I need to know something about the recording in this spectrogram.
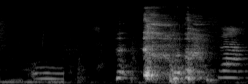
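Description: A young child coughing: a short cough, then a harder, louder one about a second and a half in.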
